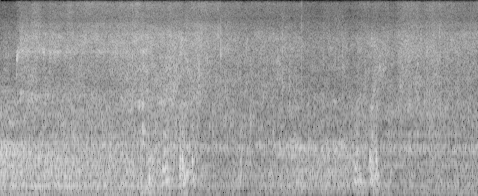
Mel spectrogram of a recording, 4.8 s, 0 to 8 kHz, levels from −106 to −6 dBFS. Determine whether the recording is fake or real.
fake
